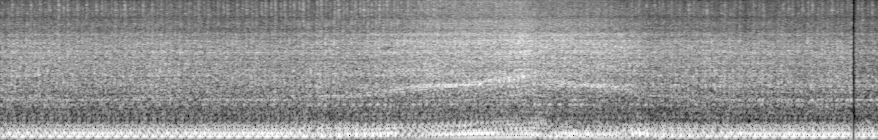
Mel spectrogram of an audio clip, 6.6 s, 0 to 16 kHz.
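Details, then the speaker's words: Yamaha V-Star 650 V-twin with Mikuni carbs, choke fully off: low uneven idle, then hesitation and stumble just off idle until it dies, a known issue from a particular jet plugged up by ethanol fuel. "right there it stumbles it dies and turn it on again idle's just fine right just coming off idle and it dies this is a known issue it has to do with a particular jet being plugged up"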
